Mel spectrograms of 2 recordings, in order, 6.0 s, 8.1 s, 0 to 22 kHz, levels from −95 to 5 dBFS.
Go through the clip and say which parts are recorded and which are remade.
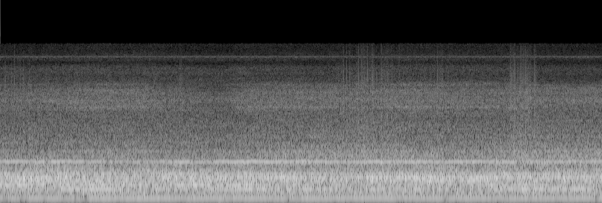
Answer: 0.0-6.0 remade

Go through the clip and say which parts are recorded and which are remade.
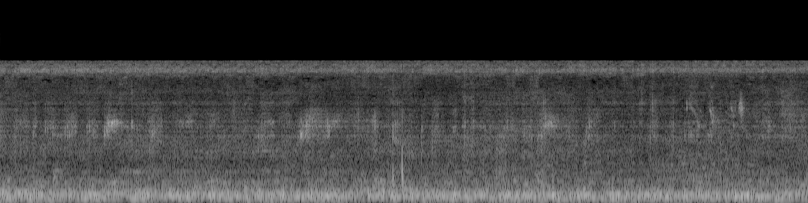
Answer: 0.0-6.8 remade; 6.8-7.4 recorded; 7.4-8.1 remade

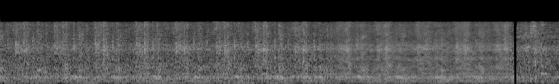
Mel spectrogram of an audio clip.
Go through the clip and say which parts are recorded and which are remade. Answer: 0.0-3.3 recorded; 3.3-5.1 remade; 5.1-5.6 recorded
